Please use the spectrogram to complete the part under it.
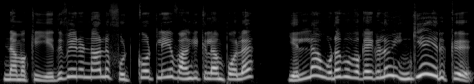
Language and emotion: Tamil, happy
